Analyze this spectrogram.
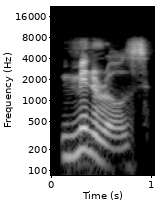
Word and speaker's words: minerals: Okay, next up we have minerals. Give me a short I sound here instead of minerals. It's minerals.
